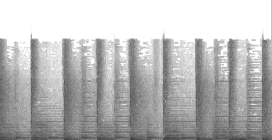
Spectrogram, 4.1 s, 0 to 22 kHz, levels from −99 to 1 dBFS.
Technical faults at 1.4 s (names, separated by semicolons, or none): none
